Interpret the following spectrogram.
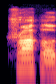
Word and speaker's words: Troppo: So your most recent project is, let me know if I'm pronouncing it correctly, Troppo?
